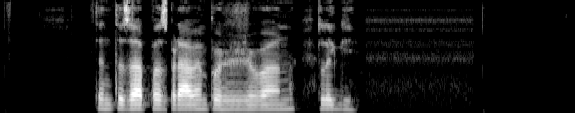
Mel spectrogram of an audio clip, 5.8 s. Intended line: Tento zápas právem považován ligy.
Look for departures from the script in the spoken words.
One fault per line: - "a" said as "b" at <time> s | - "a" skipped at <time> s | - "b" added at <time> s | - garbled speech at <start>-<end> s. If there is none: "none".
none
